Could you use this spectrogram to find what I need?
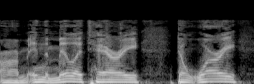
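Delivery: normal talking voice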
